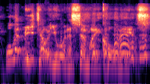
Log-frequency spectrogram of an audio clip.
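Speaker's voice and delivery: high, exaggerated celebrity impression; Jesse Ventura. Co-host answers the baffled movie star, hammed-up Ventura impression. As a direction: answer as a hammed-up tough-guy explainer. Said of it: "you tell me how my Jesse Ventura is".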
